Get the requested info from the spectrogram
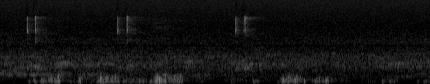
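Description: Faint computer mouse button clicks, three of them, each a quick press-and-release pair, with a few soft low bumps between them; otherwise near silence.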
